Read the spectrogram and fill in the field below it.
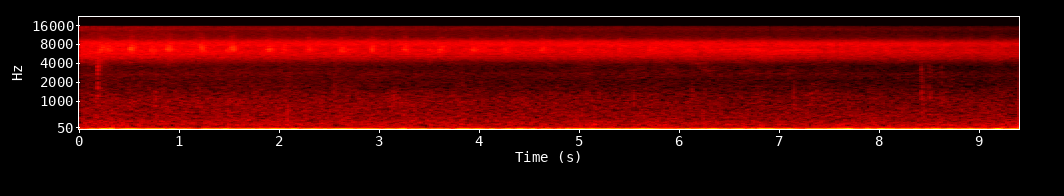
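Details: Cicadas singing on a summer afternoon (1 PM, 28 July 2021) along modern suburban streets in Nisshin, about 20 km from downtown Nagoya, Japan. An unbroken, shrill buzzing wash dominates, with faint soft clicks and low rumble beneath.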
